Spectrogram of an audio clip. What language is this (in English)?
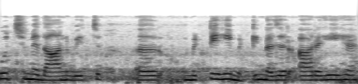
Punjabi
